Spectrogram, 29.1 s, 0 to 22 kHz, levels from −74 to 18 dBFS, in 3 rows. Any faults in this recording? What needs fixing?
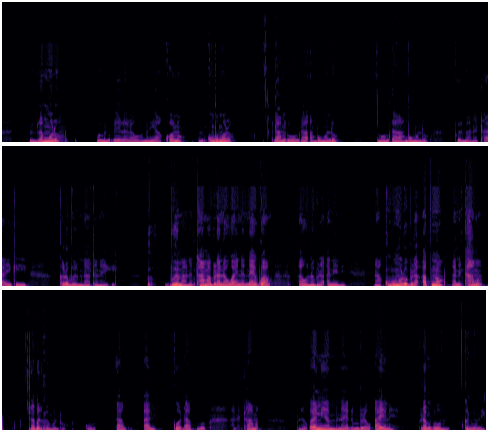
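Nothing in this audio needs to be fixed, as no faults can be heard.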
